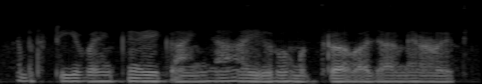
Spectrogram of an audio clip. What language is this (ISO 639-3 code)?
hin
